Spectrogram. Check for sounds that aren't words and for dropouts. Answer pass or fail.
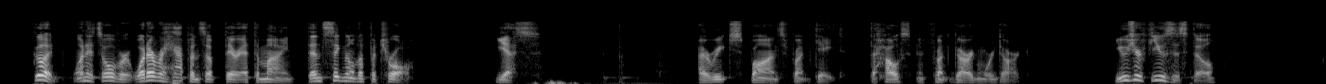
pass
